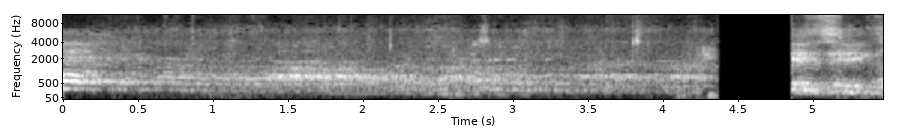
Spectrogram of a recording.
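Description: A large crowd murmurs and shuffles outdoors.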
